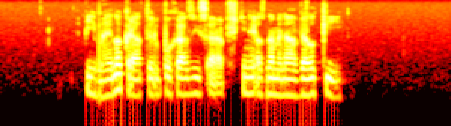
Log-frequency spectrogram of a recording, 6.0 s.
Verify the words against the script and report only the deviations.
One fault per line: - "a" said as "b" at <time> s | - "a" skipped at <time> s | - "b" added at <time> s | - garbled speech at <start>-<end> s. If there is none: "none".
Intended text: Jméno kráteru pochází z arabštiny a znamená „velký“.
none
